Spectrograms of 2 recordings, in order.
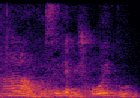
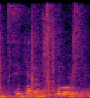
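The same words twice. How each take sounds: First: Slow modelling. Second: Said in the usual way. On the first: Shown as a demonstration. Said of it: "Você modela". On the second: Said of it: "Fala assim".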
